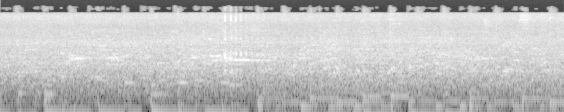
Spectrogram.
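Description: Steady splashing of a small fountain jet into a pond, with background music's bassline underneath.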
